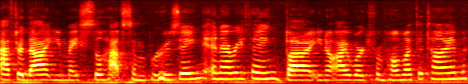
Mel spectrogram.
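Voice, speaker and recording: A woman's fairly high voice at a fairly quick pace over noticeable background noise. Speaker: YouTube vlogger. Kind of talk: casual vlog Q&A. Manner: casual, filler-heavy.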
